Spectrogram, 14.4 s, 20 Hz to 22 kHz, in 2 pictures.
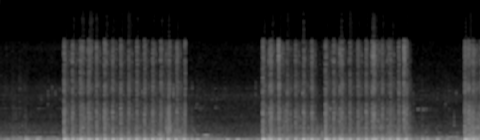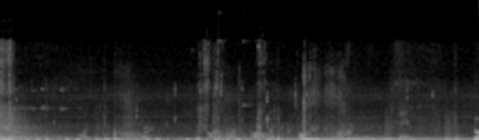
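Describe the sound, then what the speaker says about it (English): EVA shotgun blasts in Titanfall 2 arrive in loud, sharp bursts near the start and again around the middle, spaced among quieter game noise, with a voice speaking at times. "It was an Evo shotgun"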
